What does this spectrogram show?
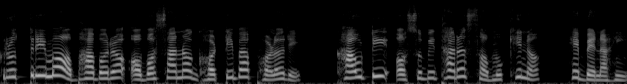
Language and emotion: Odia, neutral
